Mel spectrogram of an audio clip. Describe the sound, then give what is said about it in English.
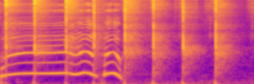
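Hands clap in a steady, even rhythm, a crisp run of sharp, bright claps spaced evenly apart, with a sustained voice held over the first half before the claps continue alone. “We've run out of celebrations. We can only clap so many times.”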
